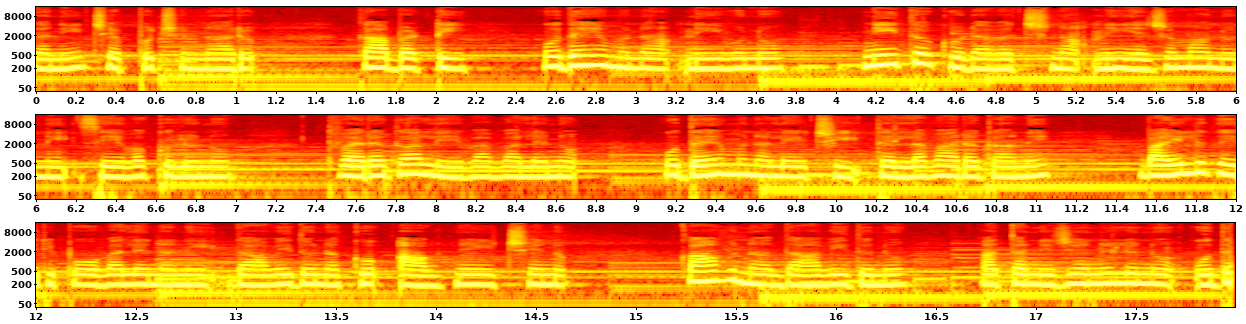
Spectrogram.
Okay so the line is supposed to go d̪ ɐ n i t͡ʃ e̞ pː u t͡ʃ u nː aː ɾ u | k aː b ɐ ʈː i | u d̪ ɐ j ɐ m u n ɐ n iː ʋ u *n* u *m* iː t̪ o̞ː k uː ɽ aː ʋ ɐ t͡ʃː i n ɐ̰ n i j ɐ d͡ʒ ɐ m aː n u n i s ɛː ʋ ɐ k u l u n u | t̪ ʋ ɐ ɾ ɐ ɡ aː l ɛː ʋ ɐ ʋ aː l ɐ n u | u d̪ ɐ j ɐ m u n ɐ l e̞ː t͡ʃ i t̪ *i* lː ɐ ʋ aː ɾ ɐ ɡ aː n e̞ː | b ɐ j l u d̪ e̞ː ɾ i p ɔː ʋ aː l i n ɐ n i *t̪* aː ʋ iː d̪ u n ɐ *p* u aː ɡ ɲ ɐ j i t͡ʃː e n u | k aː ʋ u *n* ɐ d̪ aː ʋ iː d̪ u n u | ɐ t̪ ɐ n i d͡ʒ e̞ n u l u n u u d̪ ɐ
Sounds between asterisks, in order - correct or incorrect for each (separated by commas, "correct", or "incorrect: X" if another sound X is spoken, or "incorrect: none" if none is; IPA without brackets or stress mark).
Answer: correct, incorrect: n, incorrect: ɛ, incorrect: d̪, incorrect: k, correct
